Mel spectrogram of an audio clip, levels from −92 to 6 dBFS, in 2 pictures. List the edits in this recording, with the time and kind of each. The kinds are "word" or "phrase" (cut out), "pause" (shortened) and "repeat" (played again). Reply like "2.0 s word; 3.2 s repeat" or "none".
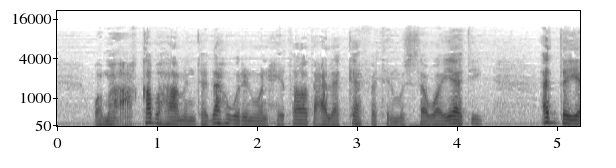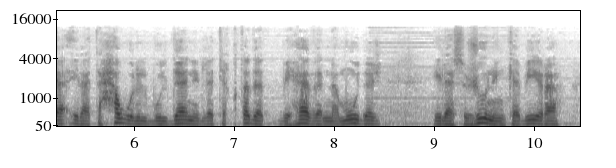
none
